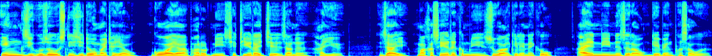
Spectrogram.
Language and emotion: Bodo, neutral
